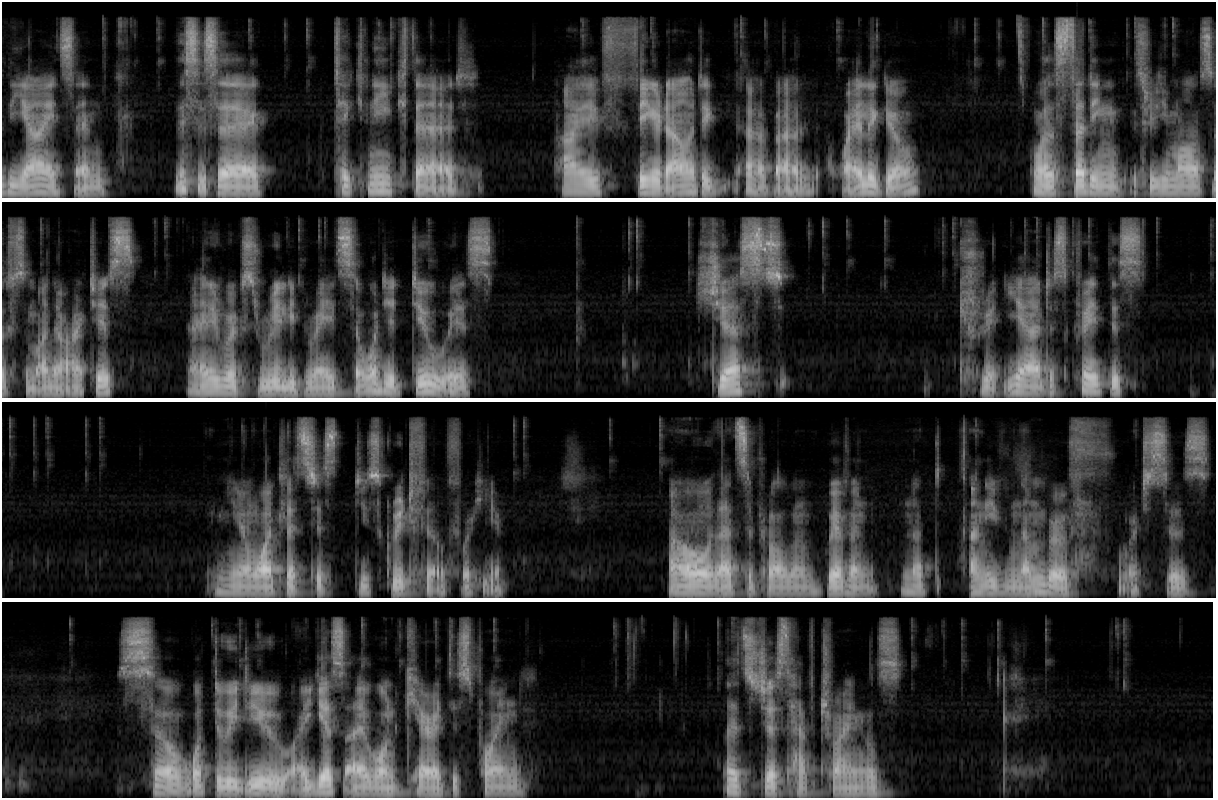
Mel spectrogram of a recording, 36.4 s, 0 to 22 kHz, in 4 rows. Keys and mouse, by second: 2.1 z, 2.5 g, 3.2 z, 5.2 g, 10.7 f, 12.6 ctrl+r, 14.9 g, 17.9 right click, 20.0-21.0 ctrl+z, 21.3 ctrl+z, 22.1 ctrl+z, 25.6 middle click, 31.5 e, 32.2 s, 33.4 ctrl+z, 34.8 z, 35.4 e, 36.0 s.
